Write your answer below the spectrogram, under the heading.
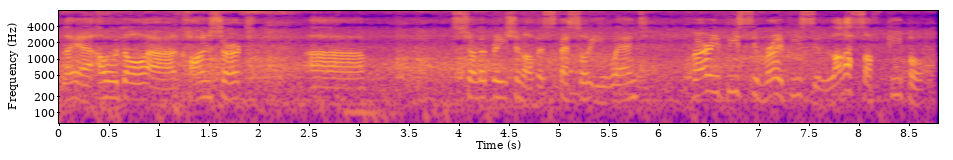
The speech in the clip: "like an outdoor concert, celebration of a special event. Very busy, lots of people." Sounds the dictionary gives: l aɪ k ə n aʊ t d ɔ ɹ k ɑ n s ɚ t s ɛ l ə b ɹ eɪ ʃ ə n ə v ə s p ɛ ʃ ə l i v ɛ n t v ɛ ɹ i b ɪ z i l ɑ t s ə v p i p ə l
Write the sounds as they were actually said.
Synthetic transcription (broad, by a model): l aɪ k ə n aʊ d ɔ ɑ k ɑ n s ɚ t s ɛ l ə b ɹ eɪ ʃ ə n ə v ə s p ɛ ʃ ə l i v ɛ n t v ɛ ɹ i b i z i l ɑ t s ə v p i p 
